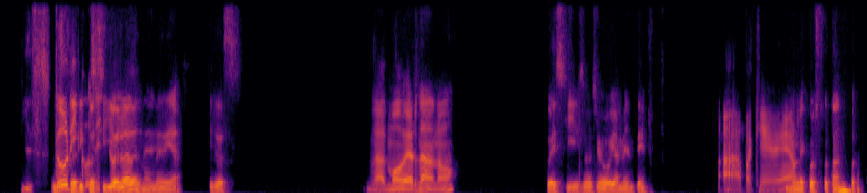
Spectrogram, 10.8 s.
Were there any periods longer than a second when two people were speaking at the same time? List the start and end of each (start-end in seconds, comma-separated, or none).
0.6-2.1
